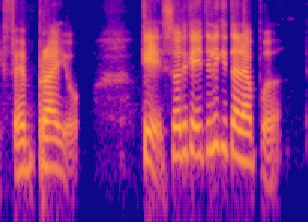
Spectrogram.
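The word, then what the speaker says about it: febbraio: Tapi disebut Febrio. Okey, Febro. Double B. Febra.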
